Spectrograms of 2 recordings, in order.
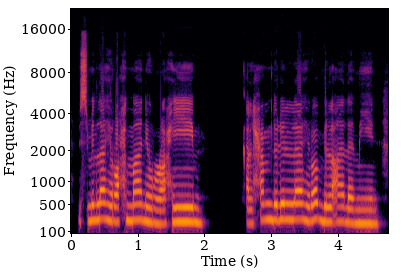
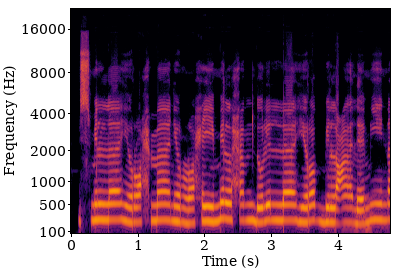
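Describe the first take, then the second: First: There is a pause between the two verses. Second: The two verses run together without a pause. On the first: The reciter stops at the end of each verse, as recommended. The speaker calls it right. "Tidak disambung" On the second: The verses are joined, which is not the recommended practice. The speaker calls it wrong. "Bagaimana cara wasal?"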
